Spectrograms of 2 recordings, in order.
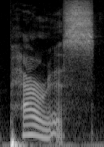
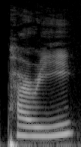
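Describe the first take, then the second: First: The final S is pronounced. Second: An American R is used and there is no final S. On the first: The speaker calls it wrong. "They say the S" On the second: The speaker calls it right. "even with the American R instead of the French R"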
